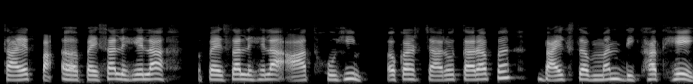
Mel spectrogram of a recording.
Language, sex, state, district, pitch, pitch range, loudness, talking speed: Chhattisgarhi, female, Chhattisgarh, Jashpur, 230 Hz, 220-240 Hz, -17 LUFS, 175 wpm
